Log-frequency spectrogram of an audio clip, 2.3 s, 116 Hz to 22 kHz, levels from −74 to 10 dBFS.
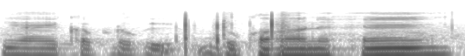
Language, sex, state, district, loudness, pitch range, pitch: Hindi, male, Uttar Pradesh, Shamli, -26 LUFS, 115-130 Hz, 120 Hz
